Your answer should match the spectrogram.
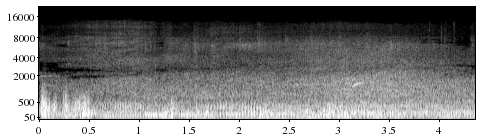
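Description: Road traffic passing close by: a steady engine rumble and tyre noise that builds after the first second.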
